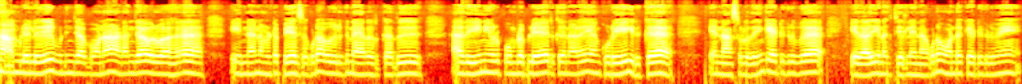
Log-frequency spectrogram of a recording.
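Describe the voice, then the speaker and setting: A woman voicing a tender middle-aged village mother, talking in a soft, coaxing way. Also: a little high, little pitch movement, normal speed, no echo, natural voice. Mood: tearful.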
